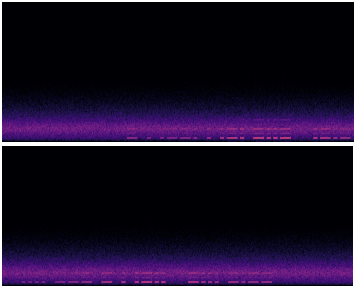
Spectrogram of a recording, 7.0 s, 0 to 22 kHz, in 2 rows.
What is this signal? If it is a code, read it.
Morse code (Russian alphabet), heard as a keyed tone, machine-sent, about 36 wpm, 720 Hz, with radio static and fading. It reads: ТЕПЕРЬ Я ХОТЕЛ БЫ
